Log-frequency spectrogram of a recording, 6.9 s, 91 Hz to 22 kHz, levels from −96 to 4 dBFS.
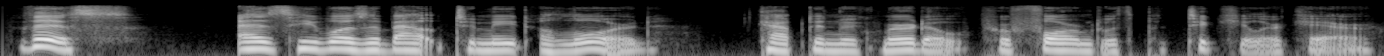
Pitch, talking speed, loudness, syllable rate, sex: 165 Hz, 130 wpm, -21 LUFS, 4.2 syllables/s, female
